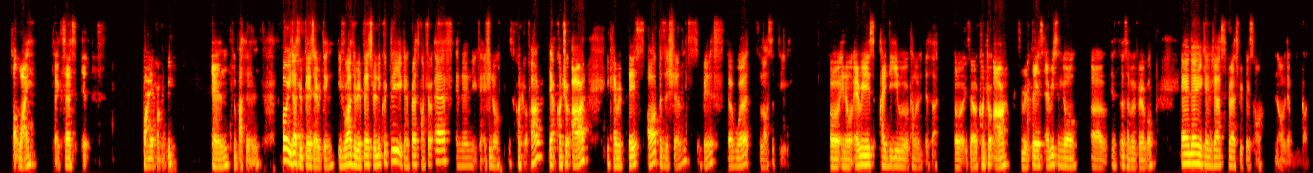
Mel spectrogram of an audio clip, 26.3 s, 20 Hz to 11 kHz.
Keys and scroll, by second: 7.6 ctrl+f, 10.4 ctrl+r, 17.7 ctrl+1, 22.9 ctrl+1.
